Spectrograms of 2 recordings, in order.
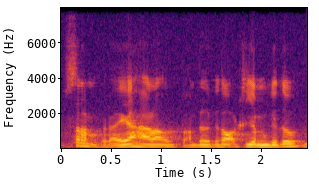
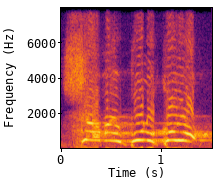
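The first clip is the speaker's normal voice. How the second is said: very high, theatrical demanding yell; comic high-pitched outburst; mock angry interrogation; 4 dB louder than usual. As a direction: demand it like an exploding boss, hammed up. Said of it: "marahnya meledak".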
